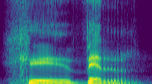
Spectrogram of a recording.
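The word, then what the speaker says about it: גבר: G-H-E-H-B-E-R con acento en la segunda E. Gever, que describe, escucha, esta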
